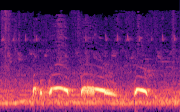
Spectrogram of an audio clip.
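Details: Spotted dove lure call: a hoarse, mellow phrase of two quick coos, a fuller arched coo, a long falling croon, then a short final coo, with soft lower cooing and light regular ticks behind.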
